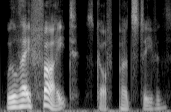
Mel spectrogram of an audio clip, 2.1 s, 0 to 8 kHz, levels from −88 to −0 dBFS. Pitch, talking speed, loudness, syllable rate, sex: 120 Hz, 170 wpm, -19 LUFS, 4.2 syllables/s, male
